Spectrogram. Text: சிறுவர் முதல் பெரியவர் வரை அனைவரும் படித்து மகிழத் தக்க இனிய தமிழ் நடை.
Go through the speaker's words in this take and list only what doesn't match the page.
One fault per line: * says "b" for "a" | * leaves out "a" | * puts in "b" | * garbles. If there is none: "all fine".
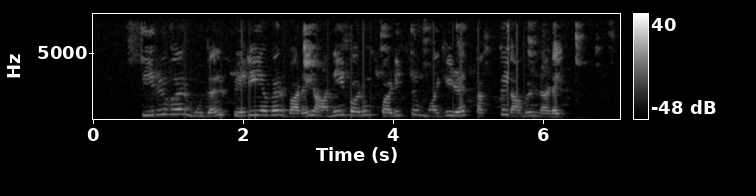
* leaves out "இனிய"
